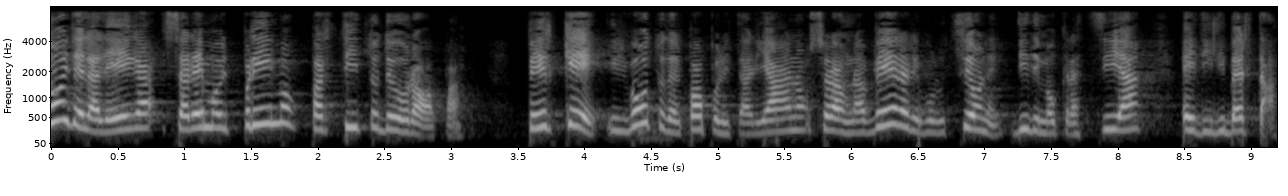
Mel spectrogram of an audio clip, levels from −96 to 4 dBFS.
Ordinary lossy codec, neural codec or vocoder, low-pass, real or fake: MP3, 64 kbps; none; 7.2 kHz; real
